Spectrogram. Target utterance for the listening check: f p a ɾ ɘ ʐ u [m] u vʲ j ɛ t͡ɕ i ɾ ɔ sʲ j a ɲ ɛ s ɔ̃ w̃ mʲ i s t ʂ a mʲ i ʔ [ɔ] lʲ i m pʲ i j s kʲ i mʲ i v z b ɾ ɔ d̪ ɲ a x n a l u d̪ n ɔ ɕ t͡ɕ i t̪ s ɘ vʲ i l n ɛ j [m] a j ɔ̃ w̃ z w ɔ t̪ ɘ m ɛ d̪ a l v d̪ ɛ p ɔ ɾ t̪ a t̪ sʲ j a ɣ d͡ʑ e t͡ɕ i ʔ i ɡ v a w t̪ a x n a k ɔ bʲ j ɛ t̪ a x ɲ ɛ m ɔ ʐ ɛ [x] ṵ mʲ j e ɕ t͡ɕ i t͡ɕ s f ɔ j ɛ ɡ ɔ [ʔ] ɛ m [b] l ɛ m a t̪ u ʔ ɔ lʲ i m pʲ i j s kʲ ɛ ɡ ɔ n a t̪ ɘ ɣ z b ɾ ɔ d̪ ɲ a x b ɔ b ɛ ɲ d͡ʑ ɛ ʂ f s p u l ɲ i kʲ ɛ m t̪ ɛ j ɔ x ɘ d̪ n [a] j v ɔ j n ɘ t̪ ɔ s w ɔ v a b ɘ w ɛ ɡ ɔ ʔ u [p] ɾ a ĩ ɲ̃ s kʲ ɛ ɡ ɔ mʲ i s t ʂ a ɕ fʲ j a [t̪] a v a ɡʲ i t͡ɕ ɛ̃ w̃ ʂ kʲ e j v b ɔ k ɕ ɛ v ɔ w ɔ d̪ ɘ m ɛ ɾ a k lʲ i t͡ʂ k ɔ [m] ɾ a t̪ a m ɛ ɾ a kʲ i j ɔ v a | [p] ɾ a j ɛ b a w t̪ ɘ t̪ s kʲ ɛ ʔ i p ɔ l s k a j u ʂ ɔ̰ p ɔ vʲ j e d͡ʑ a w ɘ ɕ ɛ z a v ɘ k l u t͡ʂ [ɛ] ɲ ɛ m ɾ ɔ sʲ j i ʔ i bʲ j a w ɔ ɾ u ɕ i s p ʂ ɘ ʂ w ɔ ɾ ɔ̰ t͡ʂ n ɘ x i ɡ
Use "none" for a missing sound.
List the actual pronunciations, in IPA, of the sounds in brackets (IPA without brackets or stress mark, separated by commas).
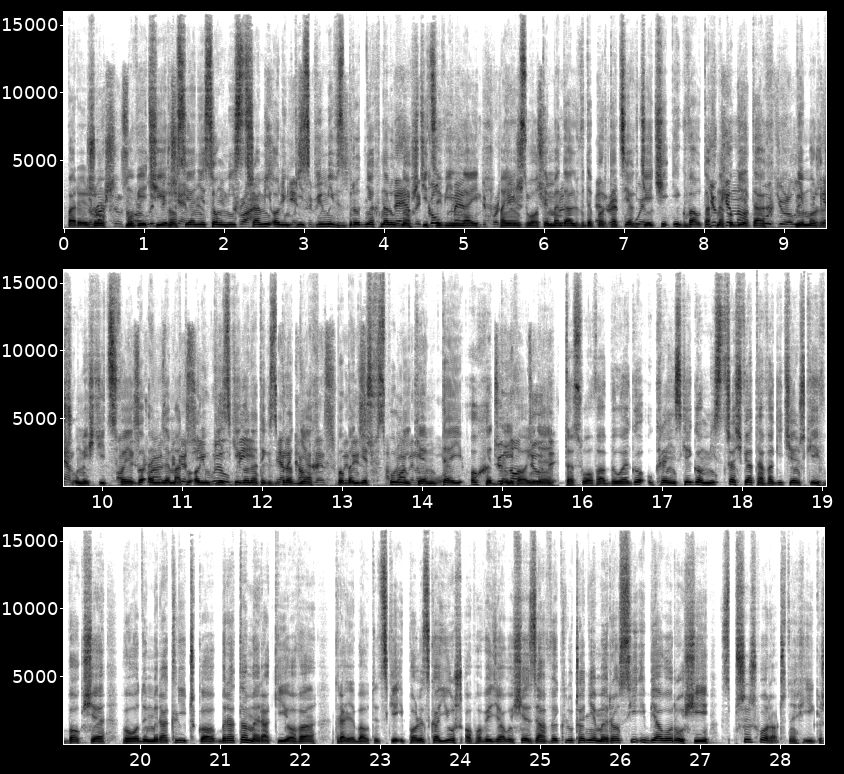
m, ɔ, m, ʂ, ʔ, b, ɛ, k, t̪, b, k, ɛ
